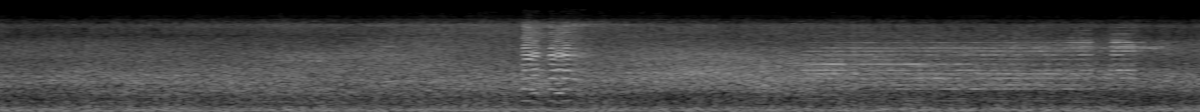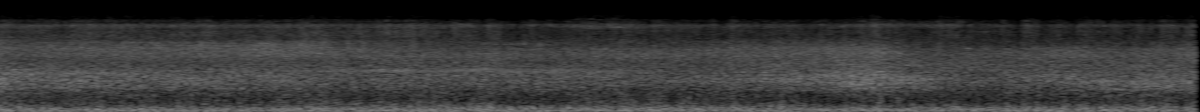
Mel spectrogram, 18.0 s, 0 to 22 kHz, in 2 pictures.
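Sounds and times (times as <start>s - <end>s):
road and wind rumble: 0.0s - 18.0s
vehicle horn: 3.9s - 4.6s, 6.1s - 8.8s.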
